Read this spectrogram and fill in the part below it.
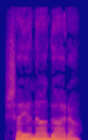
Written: ಶಯನಾಗಾರ

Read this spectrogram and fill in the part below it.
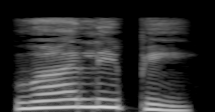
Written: ವಾರ್ಲಿಪಿ

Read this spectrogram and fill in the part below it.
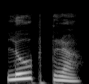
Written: ಲೋಪ್ತ್ರ

